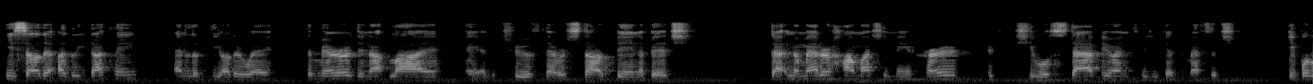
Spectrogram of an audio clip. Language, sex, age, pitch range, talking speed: English, male, 20-39, 125-140 Hz, 185 wpm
